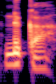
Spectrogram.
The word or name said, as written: nwka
